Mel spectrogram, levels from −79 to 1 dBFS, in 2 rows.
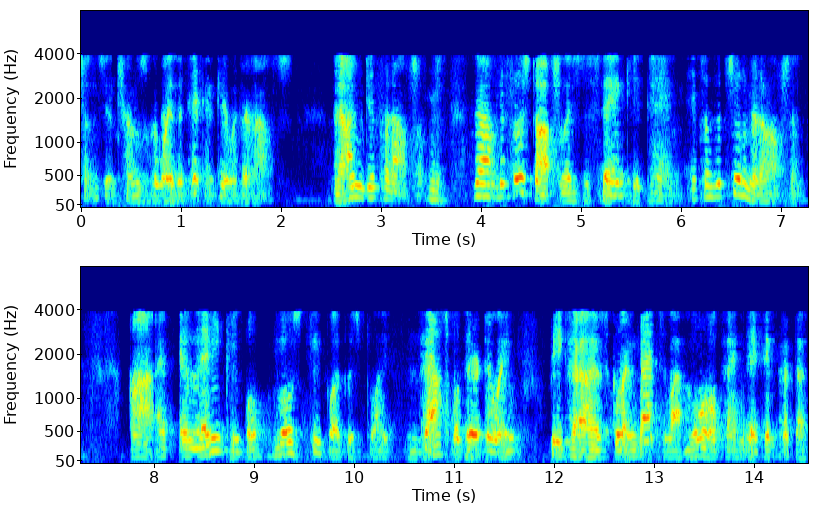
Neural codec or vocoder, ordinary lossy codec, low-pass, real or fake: codec, 16 kHz, 1 kbps, FreqCodec, smaller model; AAC, 16 kbps; 7.2 kHz; fake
